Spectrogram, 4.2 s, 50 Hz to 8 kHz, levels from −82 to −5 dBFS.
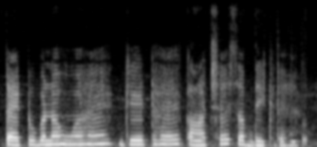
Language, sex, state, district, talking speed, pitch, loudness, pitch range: Hindi, female, Chhattisgarh, Raipur, 170 wpm, 220 Hz, -17 LUFS, 205-230 Hz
